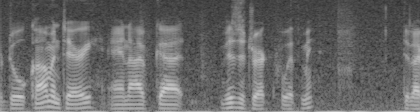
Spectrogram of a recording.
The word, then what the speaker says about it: Vizedrek: This is my first ever dual commentary, and I've got Vizedrek with me. Did I pronounce that correctly?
